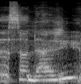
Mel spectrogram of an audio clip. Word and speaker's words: Saudade: Saudade. Wait, pause. Saudade. No, yeah. Okay. Really close. Chega de Saudade.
